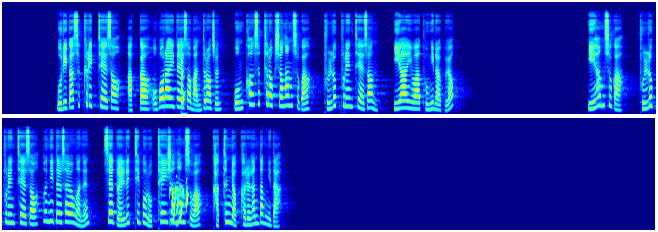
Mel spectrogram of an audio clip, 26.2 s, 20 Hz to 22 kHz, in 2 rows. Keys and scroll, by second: 9.6-11.8 typing.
